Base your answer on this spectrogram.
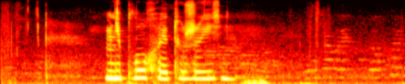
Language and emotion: Russian, sad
